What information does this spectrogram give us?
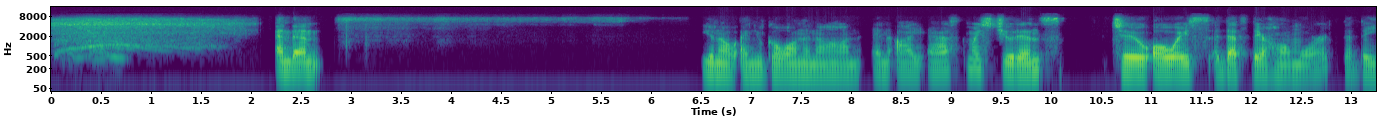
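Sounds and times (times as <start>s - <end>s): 
person exhaling on a hissing s: 0.0s - 2.1s, 2.8s - 5.0s
speech: 2.3s - 3.0s, 6.5s - 13.2s.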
